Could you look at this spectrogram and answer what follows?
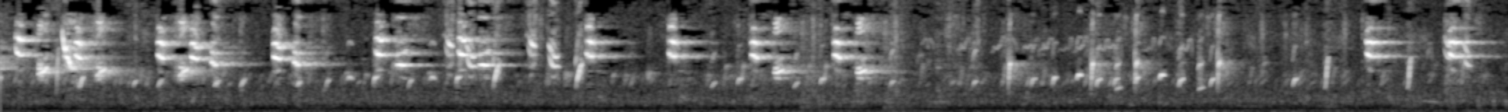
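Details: Goldfinch song tape for young songbirds: bright, rapid twittering phrases of silvery notes, repeated in short bursts, fading into sparser chirps toward the end.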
